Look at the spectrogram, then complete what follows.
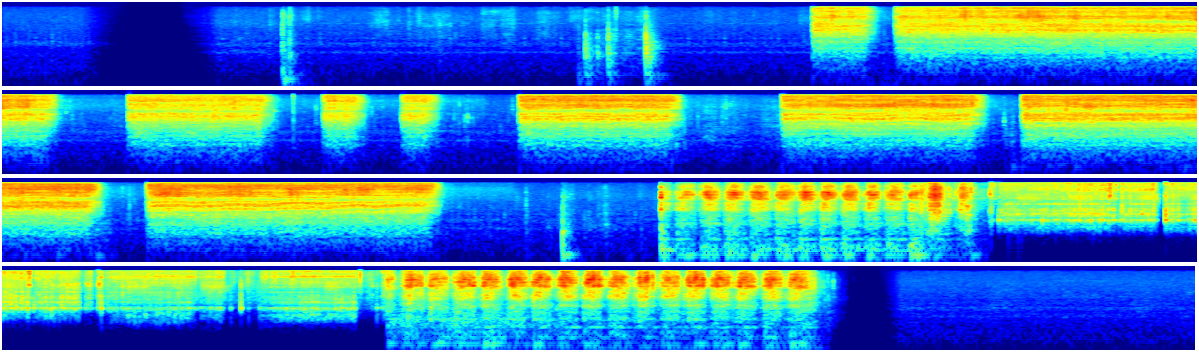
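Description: Aerosol paint stripper hissing from a spray can in about eight short bursts onto the old paint of cast-iron press parts. This is followed by several seconds of rapid scraping as a hand tool works the softened, foamed paint off the cast-iron lever.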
